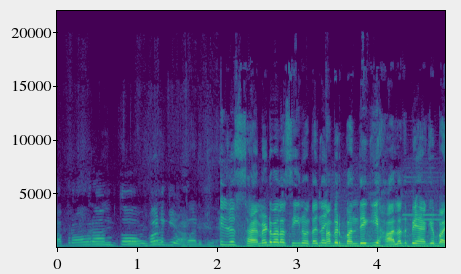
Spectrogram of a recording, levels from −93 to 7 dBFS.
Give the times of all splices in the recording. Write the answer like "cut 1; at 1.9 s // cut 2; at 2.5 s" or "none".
cut 1; at 2.0 s // cut 2; at 3.4 s

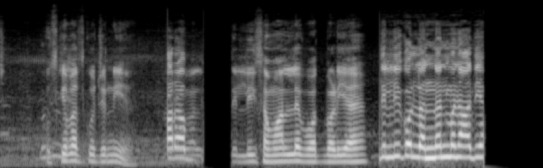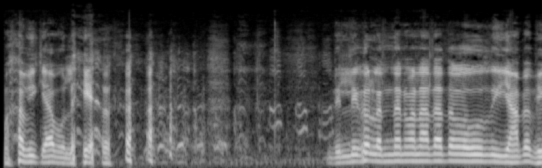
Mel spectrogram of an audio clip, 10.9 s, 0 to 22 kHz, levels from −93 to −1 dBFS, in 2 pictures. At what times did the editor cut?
cut 1; at 1.7 s // cut 2; at 3.7 s

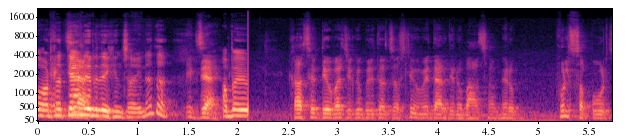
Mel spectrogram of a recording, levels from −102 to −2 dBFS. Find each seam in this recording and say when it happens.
cut 1; at 2.1 s

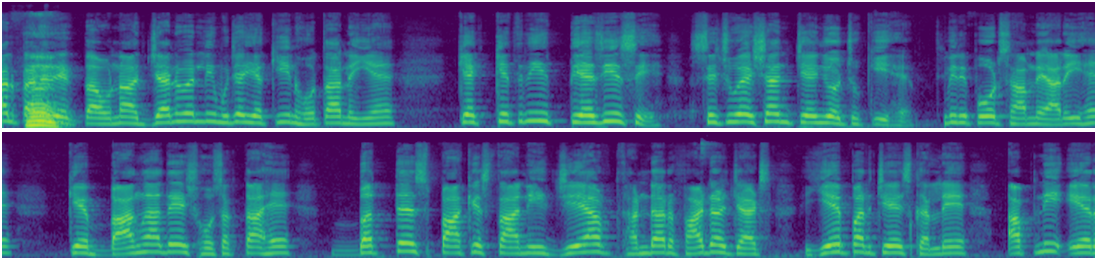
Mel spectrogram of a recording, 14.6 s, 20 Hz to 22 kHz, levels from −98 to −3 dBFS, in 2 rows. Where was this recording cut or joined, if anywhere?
cut 1; at 6.3 s

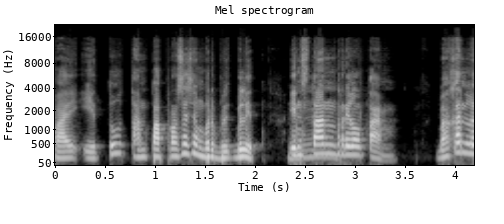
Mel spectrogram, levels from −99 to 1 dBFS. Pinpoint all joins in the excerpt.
none

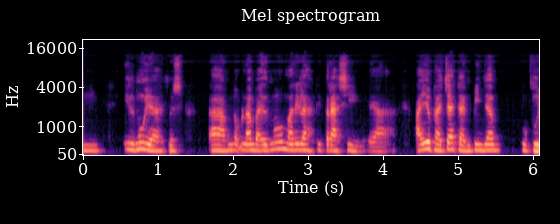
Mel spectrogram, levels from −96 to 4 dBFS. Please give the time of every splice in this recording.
cut 1; at 1.1 s

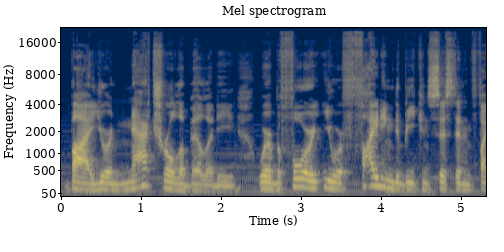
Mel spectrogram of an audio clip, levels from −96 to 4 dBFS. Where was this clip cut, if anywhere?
none

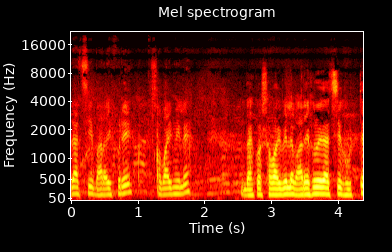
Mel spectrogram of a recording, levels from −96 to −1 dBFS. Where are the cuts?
none

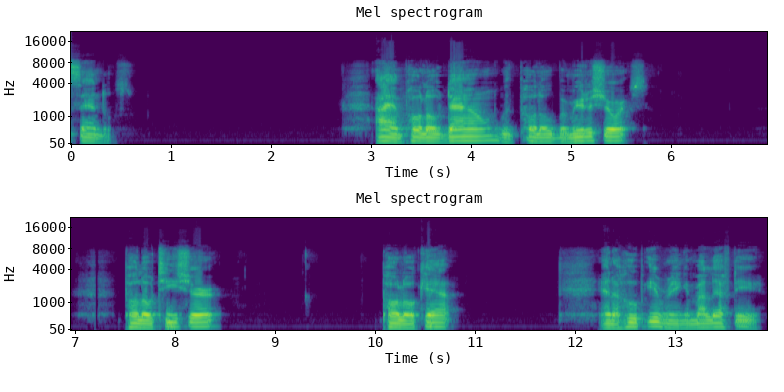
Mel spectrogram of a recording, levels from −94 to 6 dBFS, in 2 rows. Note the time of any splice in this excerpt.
cut 1; at 5.3 s

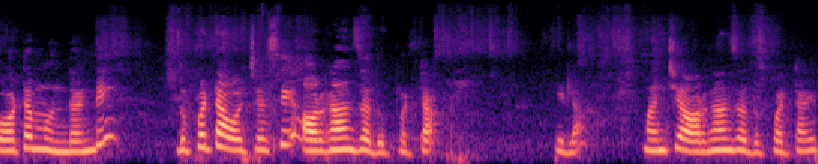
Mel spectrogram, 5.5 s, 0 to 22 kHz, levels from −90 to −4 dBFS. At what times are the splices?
none

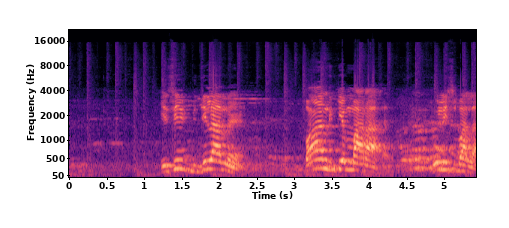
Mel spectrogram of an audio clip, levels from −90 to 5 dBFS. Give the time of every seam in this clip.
none

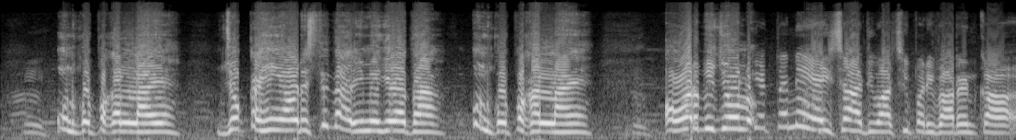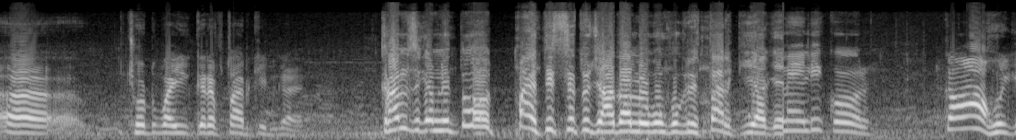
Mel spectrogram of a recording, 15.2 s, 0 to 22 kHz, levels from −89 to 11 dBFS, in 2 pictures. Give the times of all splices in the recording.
cut 1; at 13.5 s

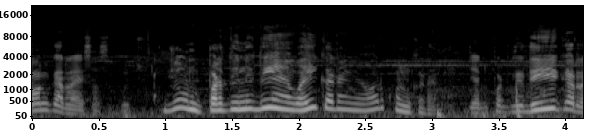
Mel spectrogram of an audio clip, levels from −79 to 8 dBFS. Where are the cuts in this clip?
none

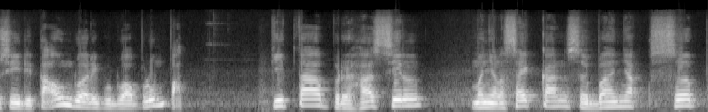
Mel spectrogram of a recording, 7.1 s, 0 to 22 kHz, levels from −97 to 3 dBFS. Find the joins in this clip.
none

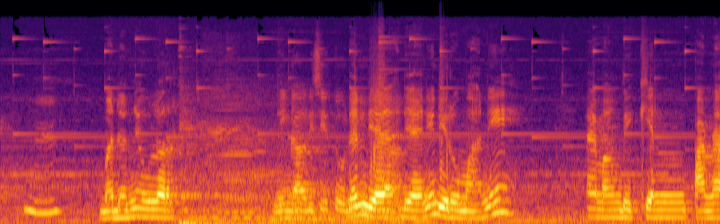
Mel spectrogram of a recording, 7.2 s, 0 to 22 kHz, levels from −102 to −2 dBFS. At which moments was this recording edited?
none

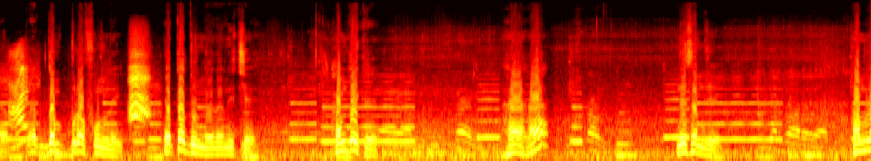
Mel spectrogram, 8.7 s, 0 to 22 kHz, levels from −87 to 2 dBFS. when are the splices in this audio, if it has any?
none

